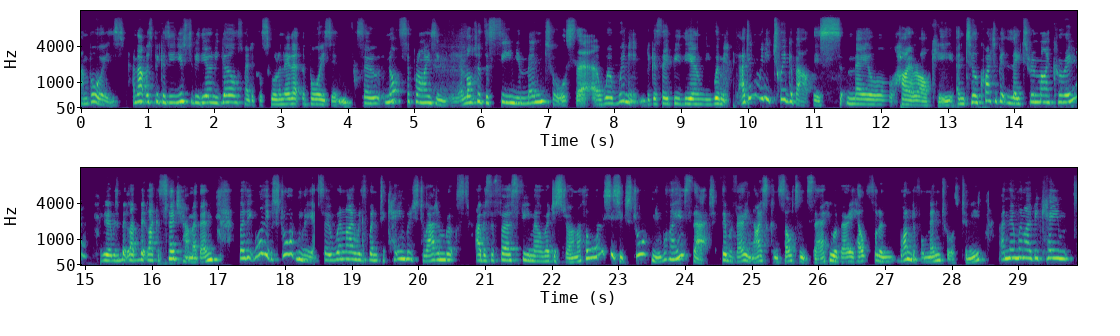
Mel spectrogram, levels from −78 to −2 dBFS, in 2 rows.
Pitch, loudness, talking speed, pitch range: 235 Hz, -21 LUFS, 230 wpm, 195-280 Hz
